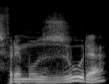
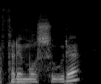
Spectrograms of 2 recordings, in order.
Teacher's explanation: O português, por outro lado, mantém a distinção de Z e S, a gente diz fremosura, como era antigamente, e os galegos passaram a fremosura e perderam o som de Z, que se tornou S.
